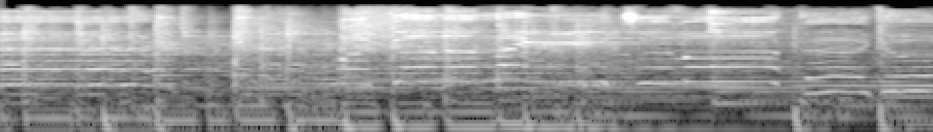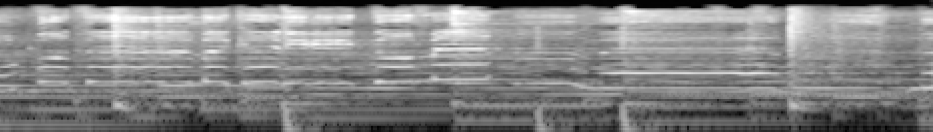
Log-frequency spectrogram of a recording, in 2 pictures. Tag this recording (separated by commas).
Music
